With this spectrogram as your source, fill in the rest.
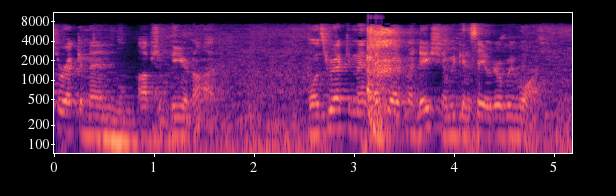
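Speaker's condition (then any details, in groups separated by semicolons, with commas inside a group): No condition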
